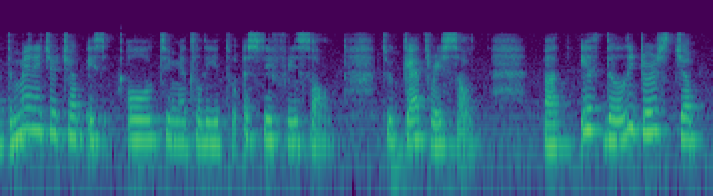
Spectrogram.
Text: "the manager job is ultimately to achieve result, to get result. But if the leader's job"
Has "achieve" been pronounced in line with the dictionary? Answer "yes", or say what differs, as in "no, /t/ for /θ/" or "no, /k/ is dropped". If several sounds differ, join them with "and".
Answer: no, /f/ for /v/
